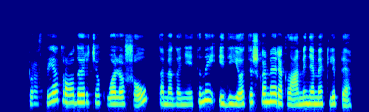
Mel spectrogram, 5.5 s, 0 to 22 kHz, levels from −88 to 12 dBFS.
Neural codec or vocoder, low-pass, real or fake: vocoder, 44.1 kHz, 128 mel bands every 256 samples, BigVGAN v2; 7.2 kHz; fake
